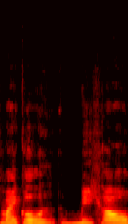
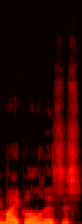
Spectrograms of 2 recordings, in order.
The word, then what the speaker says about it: Michal: And we're given the names of some of Saul's other children, including a daughter named, it's usually pronounced Michal, whatever. We'll say Michael, but it's her name.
